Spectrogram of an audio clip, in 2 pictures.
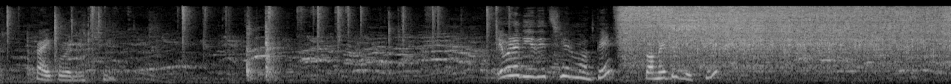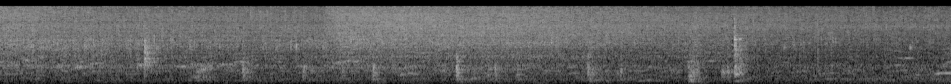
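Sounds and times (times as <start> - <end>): tomatoes sizzling in oil: 0.0 - 1.2, 4.9 - 19.0
spatula tapping pan: 10.9 - 17.1.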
